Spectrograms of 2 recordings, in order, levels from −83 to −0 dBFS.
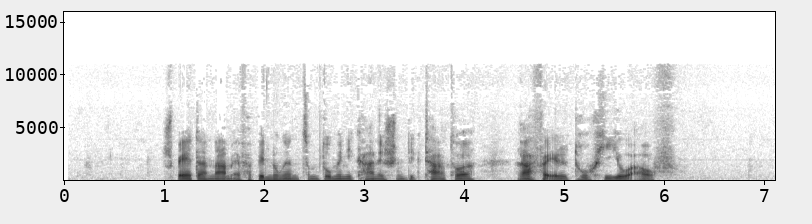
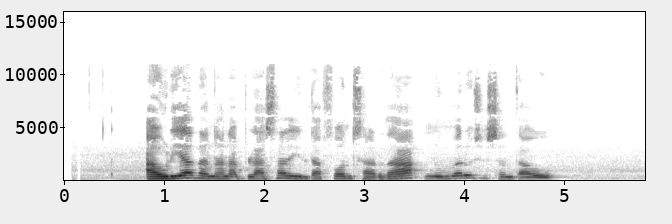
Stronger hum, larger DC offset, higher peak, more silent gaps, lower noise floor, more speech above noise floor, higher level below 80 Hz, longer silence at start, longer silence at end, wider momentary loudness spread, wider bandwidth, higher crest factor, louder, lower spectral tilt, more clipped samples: neither; neither; about the same, -4 dBFS vs -6 dBFS; neither; about the same, -60 dBFS vs -63 dBFS; about the same, 34 dB vs 37 dB; first, -46 dBFS vs -78 dBFS; first, 1 s vs 0.8 s; about the same, 1 s vs 0.9 s; second, 9 LU vs 12 LU; about the same, 11.5 kHz vs 11 kHz; about the same, 24 dB vs 20 dB; about the same, -26 LUFS vs -26 LUFS; about the same, -6 dB/octave vs -5.5 dB/octave; neither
